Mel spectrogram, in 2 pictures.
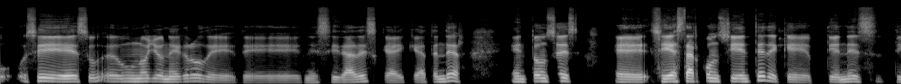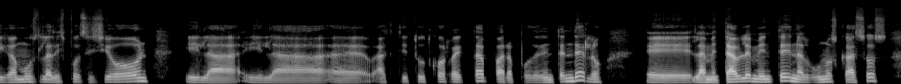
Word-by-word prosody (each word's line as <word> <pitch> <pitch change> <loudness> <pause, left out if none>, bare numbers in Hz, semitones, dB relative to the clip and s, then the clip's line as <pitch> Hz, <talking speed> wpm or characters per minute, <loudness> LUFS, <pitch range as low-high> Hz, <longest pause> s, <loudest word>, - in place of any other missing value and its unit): u 380 - -10
sí, 160 - +1
es 135 -4 +6
un, 150 +2 -4
eh, 140 - -1 0.3
hoyo 140 -2 +1
negro 135 +4 -1
de 105 -4 -4
de 100 0 -7
necesidades 110 +6 -1
que - - -6
hay 100 +1 -1
que 105 - -5
atender. 125 +4 0 0.5
Entonces, 145 +3 +1 0.3
eh, 115 -2 +4
sí 135 0 +7
estar 140 0 +6
consciente 140 +3 +3
de 155 -6 +2
que 110 -4 -1
tienes, 120 +3 0 0.2
digamos, 115 +2 -3
la 115 - +1
disposición 120 +7 -3 0.4
y 105 -1 -3
la 100 -1 -1
y 105 -2 -9
la, 95 -1 -3 0.4
eh, - - -12
actitud 110 +2 -8
correcta 125 +5 -2
para 110 -8 -3
poder 105 0 -8
entenderlo, 135 - -1 0.4
eh, 105 -1 +1
lamentablemente, 125 +6 +4
en 145 -6 +3
algunos 115 +4 -3
casos, 130 +6 -2
115 Hz, 135 wpm, -23 LUFS, 105-135 Hz, 0.5 s, sí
